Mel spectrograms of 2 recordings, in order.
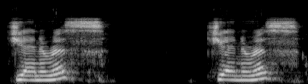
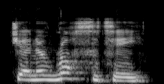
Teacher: So the word stress shifts. Generous, generous on the first E, ungenerous, but it's generosity on the O, generosity.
